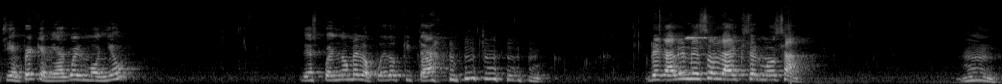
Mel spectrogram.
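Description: A woman from Mexico hosts a live cooking stream, her medium-pitched voice slow and full of long pauses in a roomy-sounding space. She tastes her dish with contented hums and greets viewers by name.

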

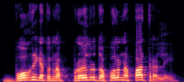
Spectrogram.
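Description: A man's voice: high voice, big pitch swings. A man co-hosting a live talk show, moderating and reading audience questions. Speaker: co-host. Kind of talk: casual chat.

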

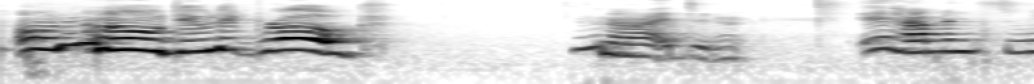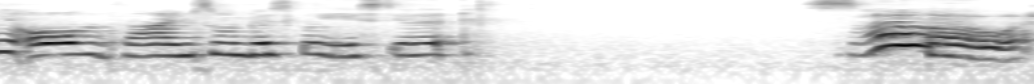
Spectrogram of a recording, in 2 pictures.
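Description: A woman casually commenting on toy battles, excitable, yelping and correcting herself as she goes. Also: high-pitched. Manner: excitable, with yelps and self-corrections. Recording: echoey room.

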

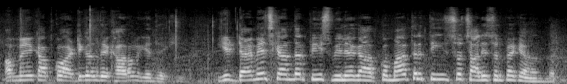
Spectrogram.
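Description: A man who owns a jeans shop, giving a sales pitch and listing prices, fabrics and sizes as he shows each item. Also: quick pace, slight background noise. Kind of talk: sales pitch showing products. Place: garment shop.

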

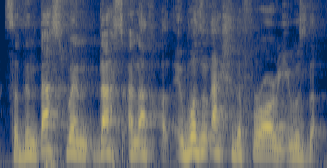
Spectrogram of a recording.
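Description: Fast-talking British roadman, street-tough and slangy. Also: fairly high pitch. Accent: British urban roadman slang accent. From Luton, England. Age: 30s. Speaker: interview guest, car rental business owner. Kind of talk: casual podcast interview. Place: indoor meeting room at a table.

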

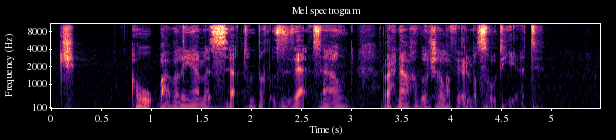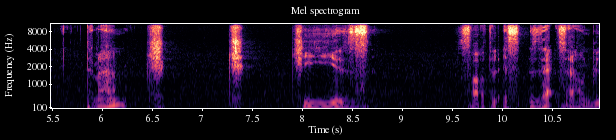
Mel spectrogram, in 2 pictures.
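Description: A man's voice: low voice, a little mellow, a little hiss or hum. A man teaching English pronunciation in an online lesson. He repeats each sound many times and keeps checking in with his learners.

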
